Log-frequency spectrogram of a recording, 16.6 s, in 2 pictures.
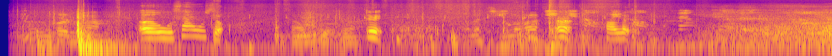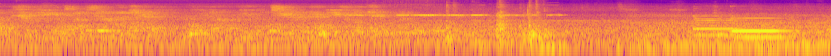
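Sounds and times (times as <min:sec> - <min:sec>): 
speech: 0:00.6 - 0:06.6, 0:11.5 - 0:12.3
subway train rumbling: 0:04.4 - 0:16.6.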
